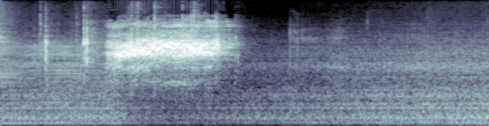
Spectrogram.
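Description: Light metallic clicks of the pommel threading onto the lightsaber hilt, then about a second in a loud hiss lasting just over a second and cutting off sharply, from the hilt's small speaker as its sound board powers up when the pommel closes the circuit.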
